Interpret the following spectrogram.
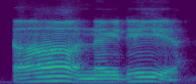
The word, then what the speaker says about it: Nerea: How do you pronounce your name? Nerea. Okay. Nerea. Yes. Nerea.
